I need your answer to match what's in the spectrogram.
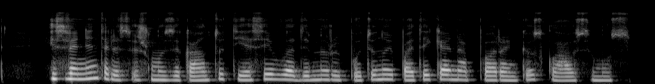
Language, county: Lithuanian, Klaipėda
